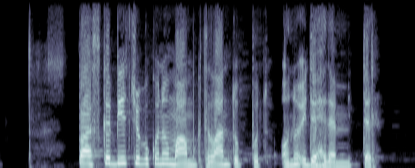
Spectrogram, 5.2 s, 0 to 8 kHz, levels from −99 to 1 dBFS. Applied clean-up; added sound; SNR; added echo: none; none; none; none.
